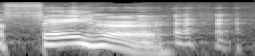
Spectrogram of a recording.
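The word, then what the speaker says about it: Fakre: Fayher.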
